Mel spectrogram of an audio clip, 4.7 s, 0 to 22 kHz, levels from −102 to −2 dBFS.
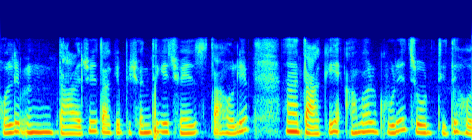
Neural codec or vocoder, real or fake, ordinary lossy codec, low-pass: none; real; none; 7.2 kHz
